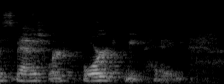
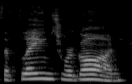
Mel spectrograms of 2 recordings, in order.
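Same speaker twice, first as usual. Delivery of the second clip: usual speaking voice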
